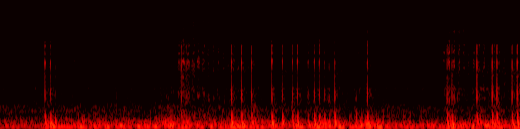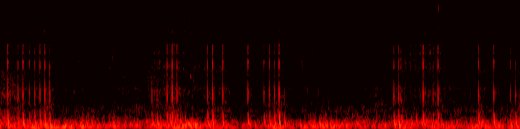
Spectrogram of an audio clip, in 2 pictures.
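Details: Domestic cat making kururu sounds, a low rolling trill heard as repeated short throaty pulses in clusters, steady and close, with a faint background hiss.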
